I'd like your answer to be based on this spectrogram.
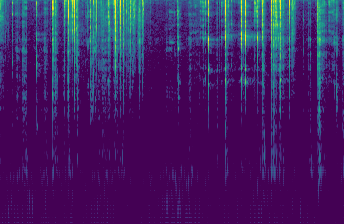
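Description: A hand-held steel scalpel scrapes cracked, yellowed varnish on an oil painting on canvas, with loose varnish flakes lying on the surface. The result is a quiet, irregular run of short, dry, bright scratches and ticks that stop sharply, over a low, soft hiss.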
